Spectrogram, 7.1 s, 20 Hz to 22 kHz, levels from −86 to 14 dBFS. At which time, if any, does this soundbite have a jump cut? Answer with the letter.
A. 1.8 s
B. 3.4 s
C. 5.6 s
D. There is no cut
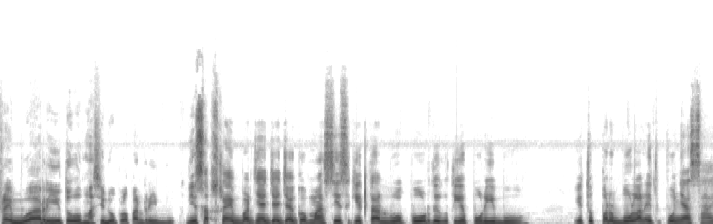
A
